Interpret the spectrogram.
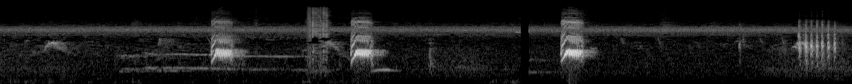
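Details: Woodpecker lure recording: loud, harsh single call notes, three strong ones spaced a second or two apart, with a faint thin whistle and a steady shrill insect hum behind.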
